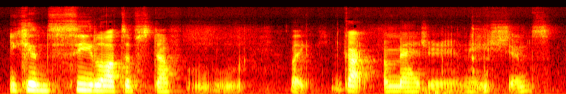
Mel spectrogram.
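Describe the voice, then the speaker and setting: A woman hosting a casual storytime read-aloud, drifting off into playful, whimsical asides as she goes. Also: on the high side.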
